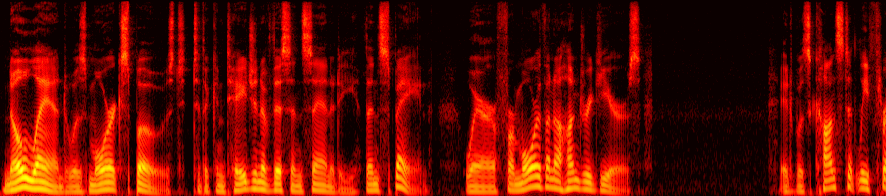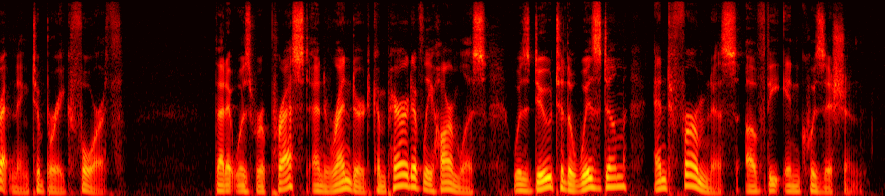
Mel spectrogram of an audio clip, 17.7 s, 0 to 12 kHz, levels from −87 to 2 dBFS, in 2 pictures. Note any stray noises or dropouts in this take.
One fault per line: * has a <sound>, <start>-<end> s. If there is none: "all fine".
all fine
